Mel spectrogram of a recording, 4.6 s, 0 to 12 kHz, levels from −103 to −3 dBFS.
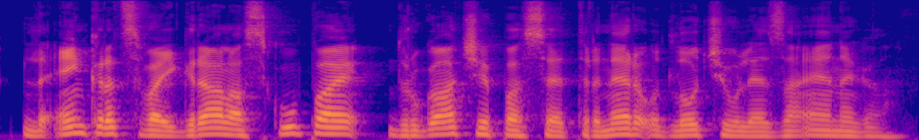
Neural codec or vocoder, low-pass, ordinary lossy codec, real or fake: none; none; none; real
